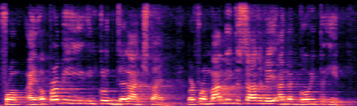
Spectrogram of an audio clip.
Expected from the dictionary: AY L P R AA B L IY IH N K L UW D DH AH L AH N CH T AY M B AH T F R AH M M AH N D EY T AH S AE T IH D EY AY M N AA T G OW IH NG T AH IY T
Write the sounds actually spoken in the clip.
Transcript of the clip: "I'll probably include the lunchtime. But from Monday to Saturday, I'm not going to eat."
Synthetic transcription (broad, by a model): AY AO P R AA B L IY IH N K L UW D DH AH L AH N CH T AY M B AH T F R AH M M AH N D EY T AH S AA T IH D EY AY M N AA T G OW IH NG T AH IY T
